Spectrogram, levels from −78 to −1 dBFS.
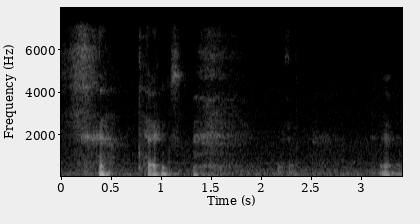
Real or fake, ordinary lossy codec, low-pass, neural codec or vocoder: real; none; 7.2 kHz; none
